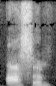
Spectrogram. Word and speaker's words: Alxium: Also got contacted by this company called Awesome. It's how you pronounce it, but it looks like A-L-X-I-U-M. They say pronounced awesome.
